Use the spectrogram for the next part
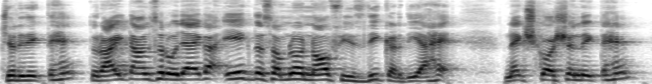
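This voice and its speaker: A man teaching exam preparation, reading quiz questions and answers in a brisk, repetitive way. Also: high voice, sharp tone.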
